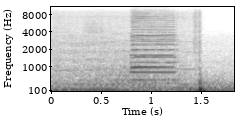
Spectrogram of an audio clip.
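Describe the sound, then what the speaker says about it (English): A car horn honks in a steady held tone for about half a second in the middle of street traffic on a road on the Kentucky side of Cincinnati, with engine rumble and a brief thump just after. "Why are you honking a horn at me?"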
